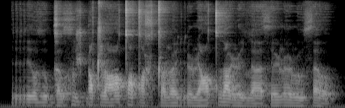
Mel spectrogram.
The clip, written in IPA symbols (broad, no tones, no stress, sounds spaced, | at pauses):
r ɨ o̯ ð u ɡ ɐ xʷ ɨ ʒ ɠ ʉ tˤ ɭ u e̯ tˤ ɨ dˤ ɐ x tˤ ɨ ɭ ʉ r ɵ ɭ e tˤ ð e ɭ ɨ l ɐ θ ɨ ɭ ɵ ɭ u θ ɐ o̯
